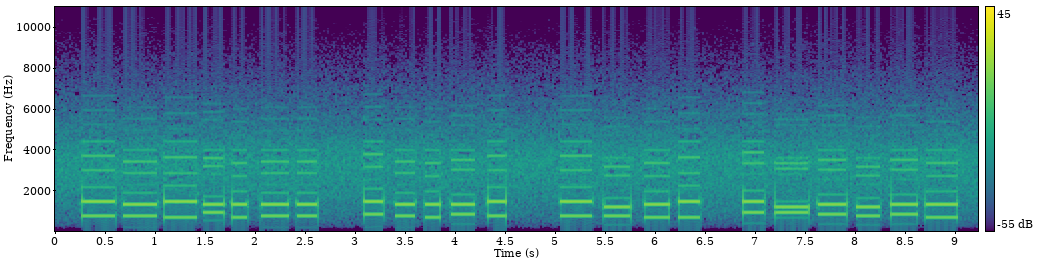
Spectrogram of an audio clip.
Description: DTMF, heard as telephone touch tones, dialled by hand, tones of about 250 ms. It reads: 6530255 95286 6423 #*8482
